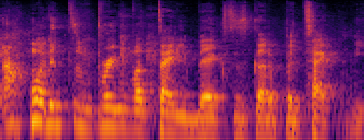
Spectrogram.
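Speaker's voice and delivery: ordinary talk, nothing marked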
